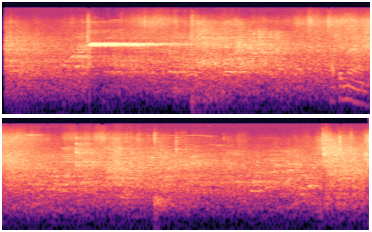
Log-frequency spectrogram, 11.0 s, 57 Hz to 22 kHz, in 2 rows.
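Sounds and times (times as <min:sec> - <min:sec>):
echoing crowd chatter: 0:00.1 - 0:11.0
referee's whistle: 0:01.2 - 0:02.7.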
